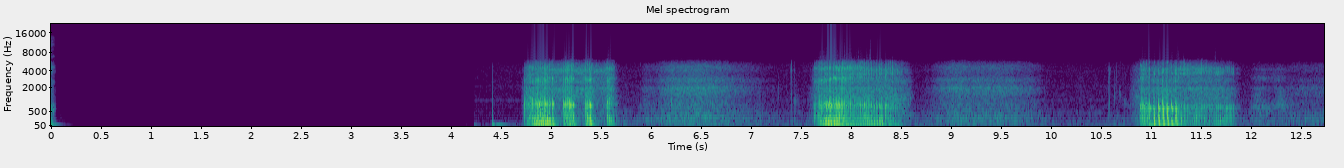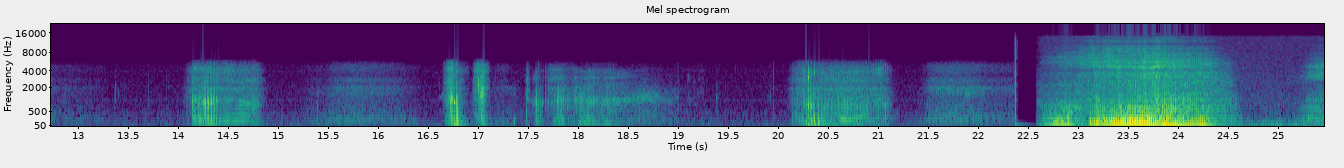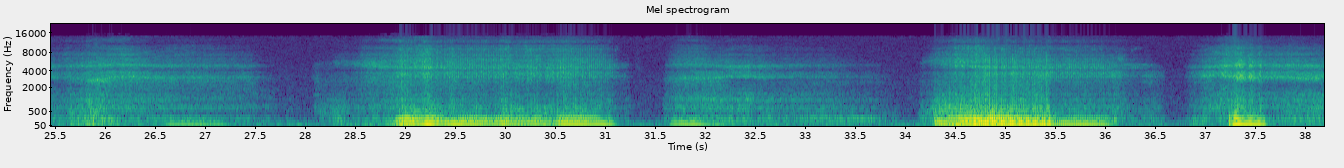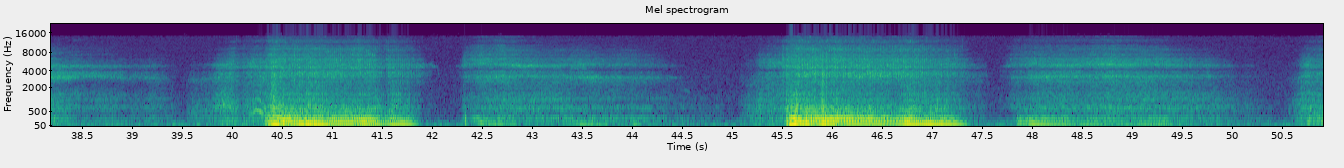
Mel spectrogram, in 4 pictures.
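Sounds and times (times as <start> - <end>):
person snoring: 4.7 - 6.9, 7.6 - 9.8, 10.8 - 12.4, 14.1 - 14.9, 15.5 - 19.0, 22.6 - 24.6, 25.2 - 50.9
soft breath: 5.3 - 7.3, 8.8 - 10.0, 11.8 - 13.4, 14.6 - 16.5, 21.4 - 22.4, 23.8 - 28.9, 31.1 - 34.2, 36.0 - 40.3, 41.9 - 45.4, 47.4 - 50.9.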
